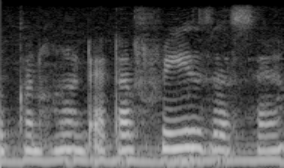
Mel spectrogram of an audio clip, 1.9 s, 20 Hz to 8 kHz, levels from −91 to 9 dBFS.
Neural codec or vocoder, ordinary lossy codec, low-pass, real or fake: vocoder, 44.1 kHz, 80 mel bands, Vocos; none; 7.2 kHz; fake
